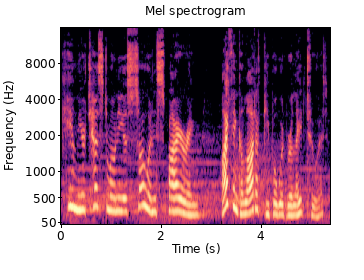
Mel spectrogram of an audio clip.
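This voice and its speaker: A woman's voice: a little high, moderate pace, faint music behind, natural voice. An actress playing a friendly, encouraging young woman in a radio drama, upbeat and persuasive.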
